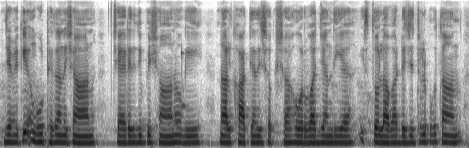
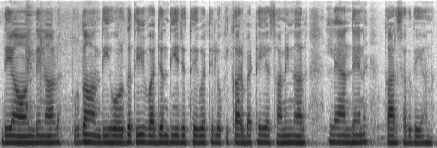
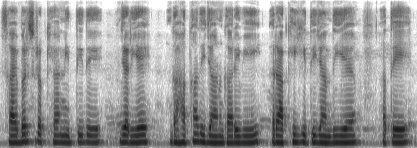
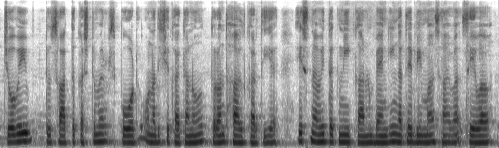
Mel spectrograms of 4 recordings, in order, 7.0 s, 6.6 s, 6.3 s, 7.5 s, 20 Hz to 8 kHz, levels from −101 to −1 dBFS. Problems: none marked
